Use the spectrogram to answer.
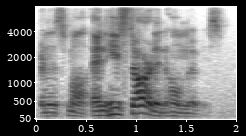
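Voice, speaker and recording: A man's voice: fairly low pitch, big pitch swings, fairly quick, crowd noise. A man chatting casually as a guest in an interview. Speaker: guest actor and producer. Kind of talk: casual chat.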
